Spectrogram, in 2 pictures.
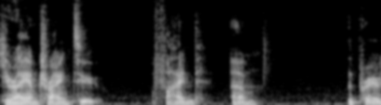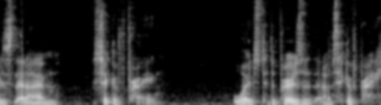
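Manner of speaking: crying, tearful voice while speaking. Searching for the words to prayers she is sick of, crying while speaking. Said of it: "I'm like crying as I'm doing this".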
